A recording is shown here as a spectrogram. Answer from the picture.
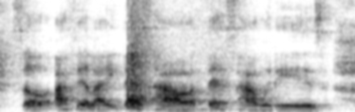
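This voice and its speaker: Amid audible room echo, a woman speaks in an animated tone. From Haiti, moved to US at 8. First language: Haitian Creole. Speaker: lifestyle vlogger. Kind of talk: casual chat.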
